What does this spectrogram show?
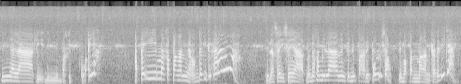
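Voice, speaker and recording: A man's voice: high voice, wildly swooping pitch, brisk, a bit bright, a little hiss or hum, exaggerated voice, poor audio. A man playing a stubborn, joking, blustering husband in a comedy audio drama. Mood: dismissive. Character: stubborn, joking husband who raids grave offerings. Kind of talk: comedy radio-style drama acting.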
